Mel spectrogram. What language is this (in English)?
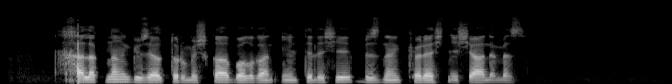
Uyghur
